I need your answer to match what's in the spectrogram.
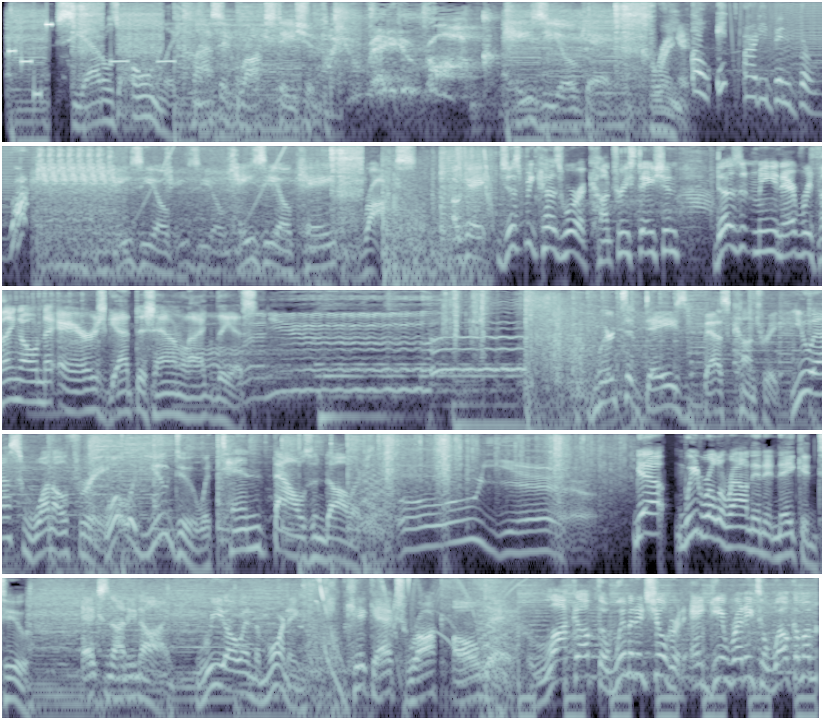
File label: Radio Imaging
